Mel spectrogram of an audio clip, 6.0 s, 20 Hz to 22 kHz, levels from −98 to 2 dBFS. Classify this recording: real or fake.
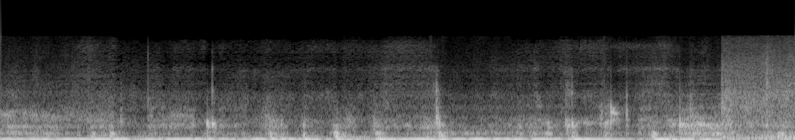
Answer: fake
